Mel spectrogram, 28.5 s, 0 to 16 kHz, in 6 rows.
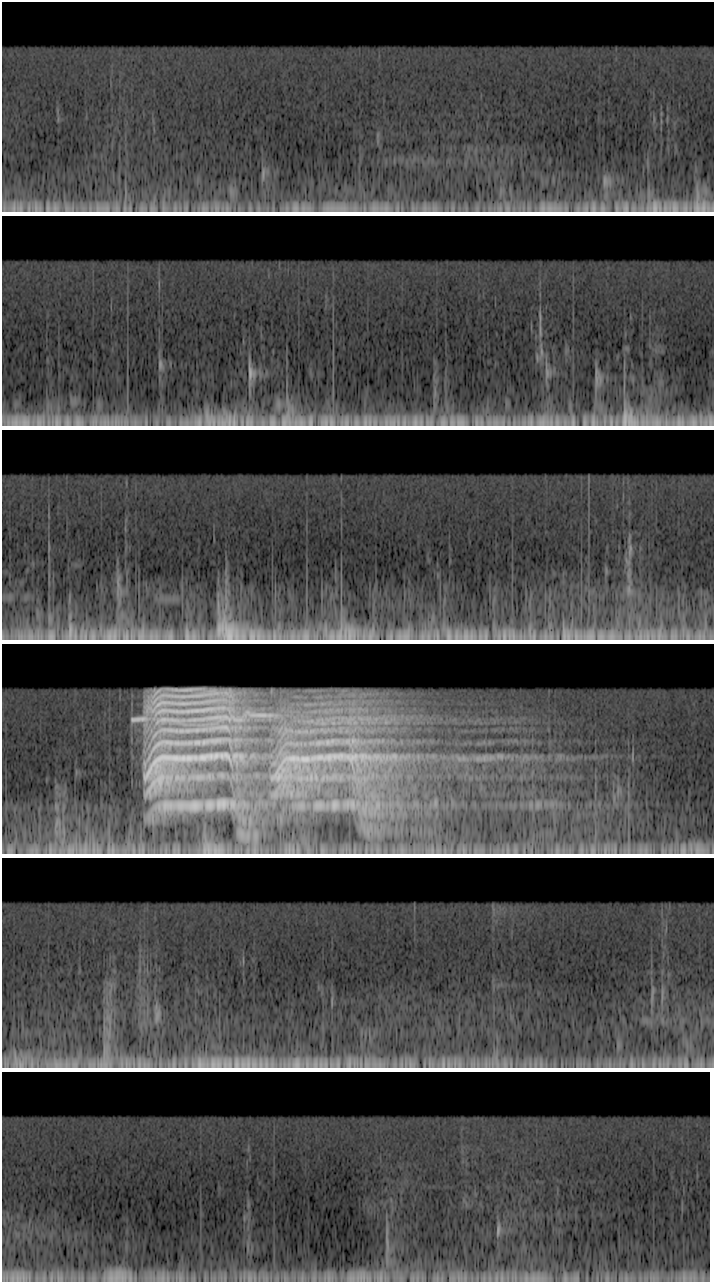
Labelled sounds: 15.0	17.0	killer whale, southern Alaska resident, 0.23 to 8.0 kHz

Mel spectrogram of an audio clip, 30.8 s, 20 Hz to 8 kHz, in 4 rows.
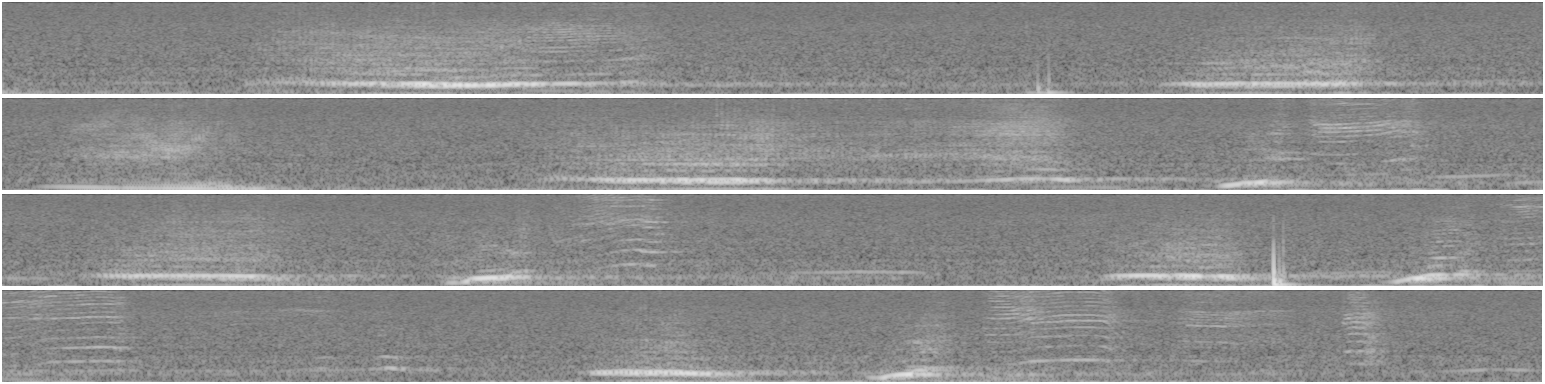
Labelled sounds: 2.6	3.1	humpback whale, 1.5 to 3.6 kHz
6.4	6.7	humpback whale, 2.4 to 2.7 kHz
8.2	8.7	humpback whale, 0.96 to 1.9 kHz
12.0	12.4	humpback whale, 1.0 to 1.3 kHz
14.0	14.8	humpback whale, 0.90 to 6.8 kHz
16.2	16.6	humpback whale, 0.80 to 0.86 kHz
18.3	18.8	humpback whale, 1.1 to 6.8 kHz
22.9	23.8	humpback whale, 0.99 to 7.6 kHz
24.5	24.8	humpback whale, 4.0 to 4.5 kHz
28.0	29.5	humpback whale, 1.1 to 8.0 kHz
29.8	30.1	humpback whale, 0.83 to 1.1 kHz

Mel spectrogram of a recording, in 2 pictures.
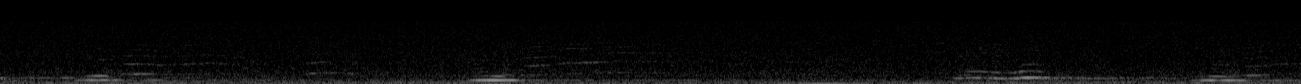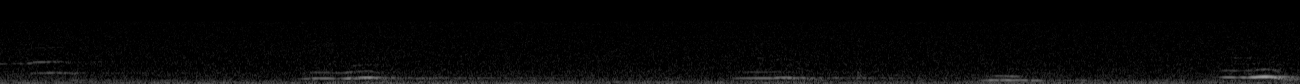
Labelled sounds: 3.1	3.3	humpback whale, 0.96 to 1.1 kHz
5.2	6.1	humpback whale, 0.83 to 2.1 kHz
13.3	13.7	humpback whale, 0.96 to 1.2 kHz

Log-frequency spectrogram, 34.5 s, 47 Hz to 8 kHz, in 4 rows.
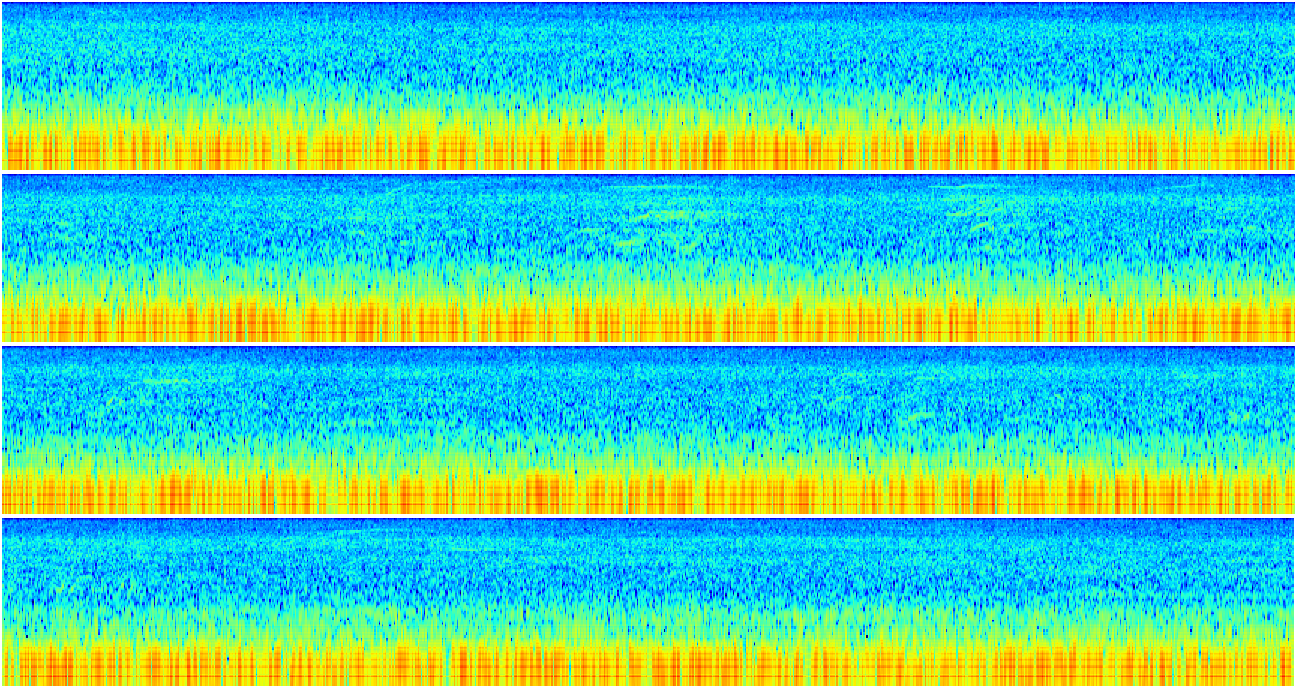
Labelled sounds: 12.5	13.4	killer whale, southern resident, 0.78 to 5.5 kHz
28.0	28.7	killer whale, southern resident, 4.5 to 5.7 kHz

